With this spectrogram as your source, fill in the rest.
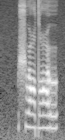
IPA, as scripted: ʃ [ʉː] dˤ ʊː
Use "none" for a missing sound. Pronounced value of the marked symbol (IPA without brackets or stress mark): uː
